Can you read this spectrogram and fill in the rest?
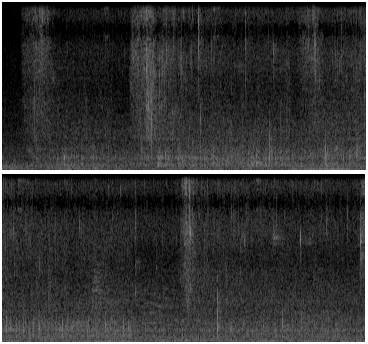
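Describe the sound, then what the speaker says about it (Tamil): Spinach and lentil vadai fritters sizzle steadily in hot oil on a stove, a continuous close bubbling hiss with a few brief louder crackles and no talking. "நம்ம வடை போட ஆரம்பிச்சிடலாம்"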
